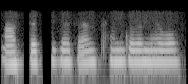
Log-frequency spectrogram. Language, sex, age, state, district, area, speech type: Bengali, female, 45-60, West Bengal, Dakshin Dinajpur, urban, conversation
